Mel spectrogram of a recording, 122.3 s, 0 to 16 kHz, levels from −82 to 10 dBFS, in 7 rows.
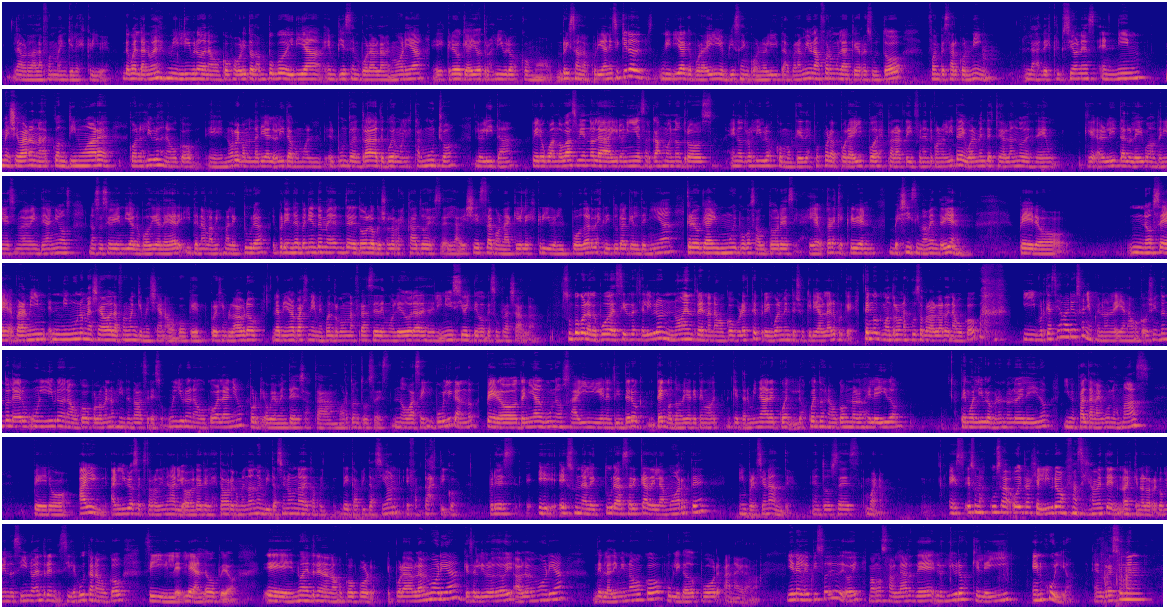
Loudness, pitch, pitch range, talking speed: -28 LUFS, 185 Hz, 170-195 Hz, 200 wpm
